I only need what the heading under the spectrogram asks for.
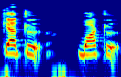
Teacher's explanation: Then we have laterally released T, which is kettle, bottle.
